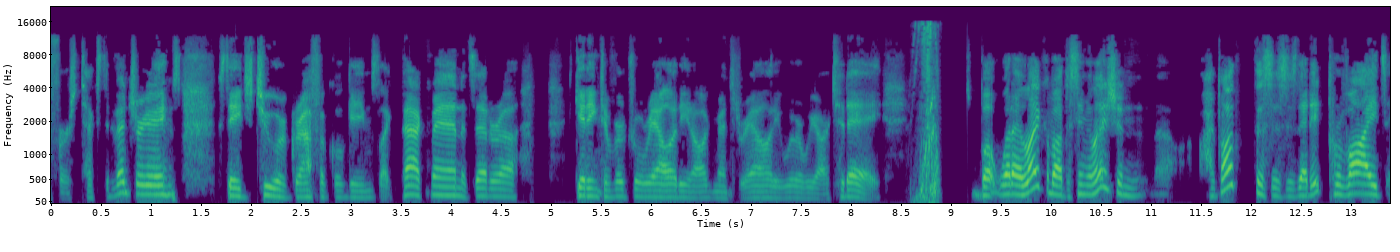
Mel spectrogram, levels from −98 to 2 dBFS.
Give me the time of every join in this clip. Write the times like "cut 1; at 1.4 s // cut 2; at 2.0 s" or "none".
cut 1; at 8.7 s

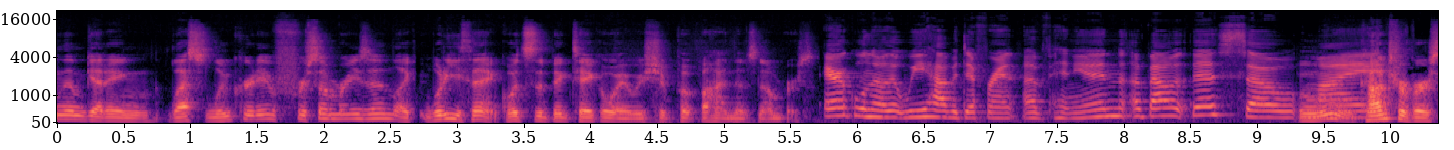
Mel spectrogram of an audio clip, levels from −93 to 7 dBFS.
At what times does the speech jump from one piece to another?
cut 1; at 2.7 s // cut 2; at 5.6 s // cut 3; at 8.5 s

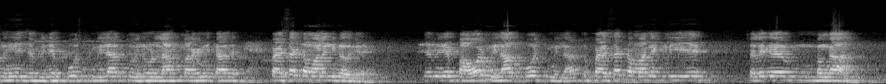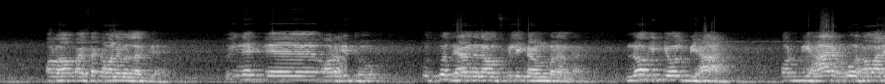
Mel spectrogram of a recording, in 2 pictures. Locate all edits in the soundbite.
cut 1; at 12.3 s

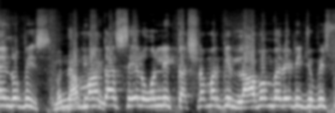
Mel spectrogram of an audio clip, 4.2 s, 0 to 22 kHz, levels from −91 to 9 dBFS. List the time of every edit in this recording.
none

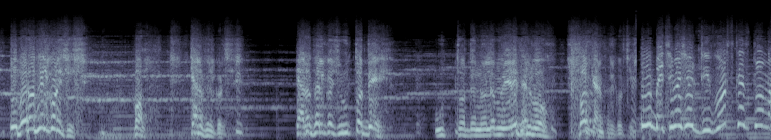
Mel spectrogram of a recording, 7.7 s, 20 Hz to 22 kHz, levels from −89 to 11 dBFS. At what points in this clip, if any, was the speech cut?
cut 1; at 6.2 s

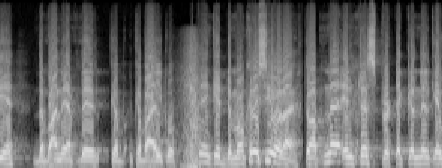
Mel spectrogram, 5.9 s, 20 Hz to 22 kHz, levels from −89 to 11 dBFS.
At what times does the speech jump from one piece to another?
cut 1; at 1.4 s // cut 2; at 2.6 s // cut 3; at 4.0 s

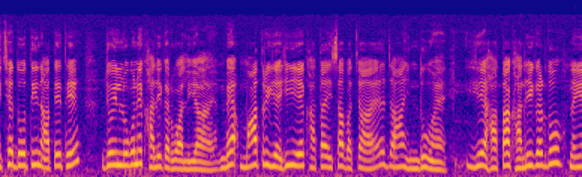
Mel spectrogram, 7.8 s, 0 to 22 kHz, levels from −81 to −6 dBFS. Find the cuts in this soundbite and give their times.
cut 1; at 6.1 s

